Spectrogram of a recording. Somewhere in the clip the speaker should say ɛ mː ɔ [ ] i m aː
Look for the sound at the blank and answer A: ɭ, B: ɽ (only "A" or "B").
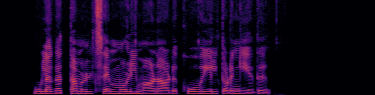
A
